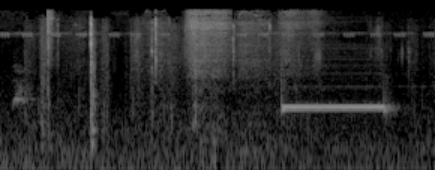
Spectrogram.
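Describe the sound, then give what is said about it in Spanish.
Telephone keypad buttons pressed with the tip of a stick: a couple of faint taps, then one steady electronic tone held for just over a second, over a low background hiss. “Pone el teléfono junto a él y pulsa el teclado con la punta del palo.”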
